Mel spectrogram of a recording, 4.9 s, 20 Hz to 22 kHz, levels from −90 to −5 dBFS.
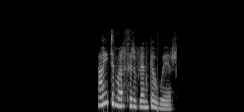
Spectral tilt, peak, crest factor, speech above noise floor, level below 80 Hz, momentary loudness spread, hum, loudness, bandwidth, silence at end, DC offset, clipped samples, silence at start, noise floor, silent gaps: -4 dB/octave; -22 dBFS; 20 dB; 49 dB; -80 dBFS; 10 LU; none; -37 LUFS; 8 kHz; 1.35 s; under 0.1%; under 0.1%; 1.95 s; -86 dBFS; none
